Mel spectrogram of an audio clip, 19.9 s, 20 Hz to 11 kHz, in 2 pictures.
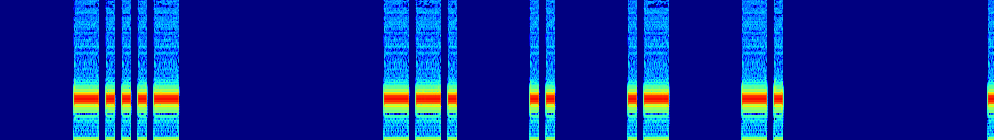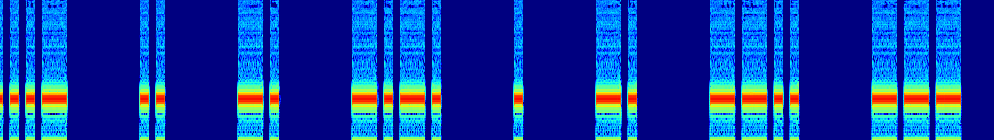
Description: Morse code, heard as a keyed tone, about 15 wpm, spaced as for 8 wpm, 1000 Hz. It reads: <BT> GIAN VINCENZO
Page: qotd-at-8-wpm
